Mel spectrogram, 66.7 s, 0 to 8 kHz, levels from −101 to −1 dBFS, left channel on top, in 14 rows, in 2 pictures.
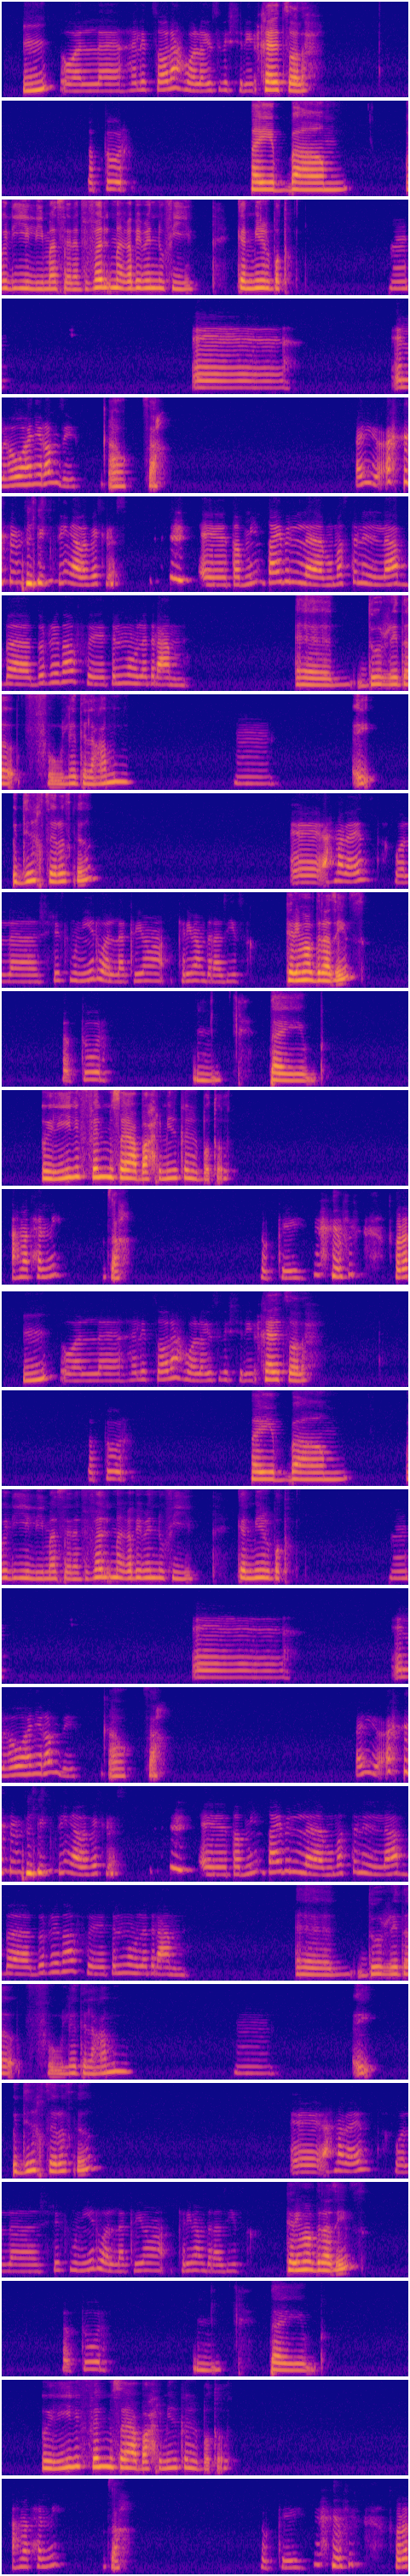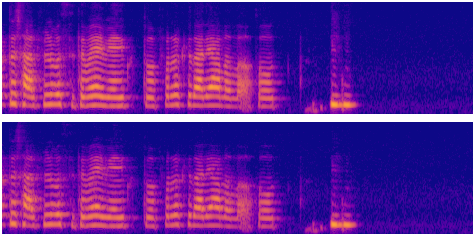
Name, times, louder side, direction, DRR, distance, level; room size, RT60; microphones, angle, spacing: voice 1, 0.7-3.0 5.8-6.2 14.1-14.3 16.5-17.7 18.9-20.0 23.2-24.2 24.5-25.2 26.2-30.8 36.1-36.6 41.5-42.5 42.8-45.7 48.4-48.9 57.4-57.9 60.3-64.8, left 4 dB, 40° left, 0.6 m, -37 dB
voice 2, 3.0-3.7 7.7-8.8 9.5-11.8 12.3-12.8 20.3-20.5 20.8-21.0 24.1-24.3 25.8-26.0 32.1-33.5 33.9-34.9 37.5-37.7 38.3-39.2 46.3-47.0 49.9-50.3 50.8-51.4 52.9-55.1 58.5-58.7 65.3-65.5, left 3 dB, 90° left, 0.8 m, -30 dB
9.5 x 3.6 x 6.8 m
head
